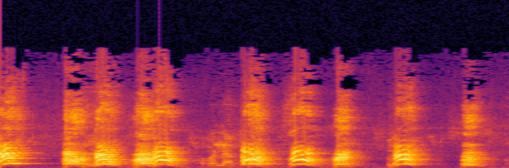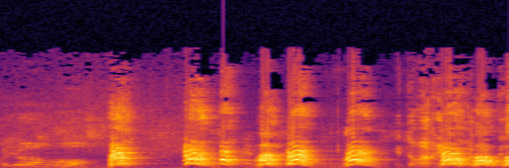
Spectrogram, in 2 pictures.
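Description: A fierce dog barks in a series of rapid, loud yaps mixed in among people talking in Filipino.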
